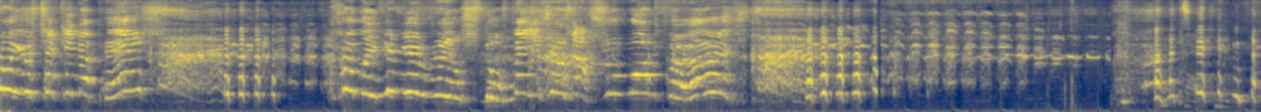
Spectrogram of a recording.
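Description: Speech: a boy shouting angrily.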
